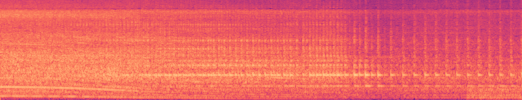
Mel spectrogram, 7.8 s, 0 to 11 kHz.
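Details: 1985 Cadillac Fleetwood Brougham petrol V8 running with a steady repetitive knock of about three beats per second; owner unsure of the cause.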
